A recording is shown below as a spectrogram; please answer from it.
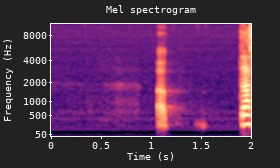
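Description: A pause in a woman's talk, broken about a second in by one short voiced throat sound from her, then speech resumes just before the end.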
